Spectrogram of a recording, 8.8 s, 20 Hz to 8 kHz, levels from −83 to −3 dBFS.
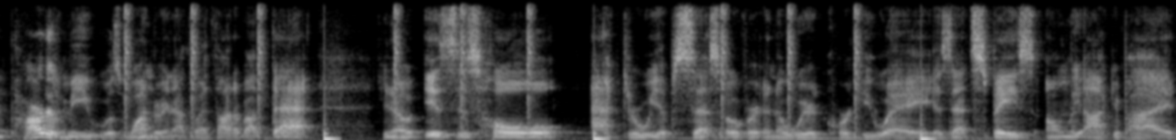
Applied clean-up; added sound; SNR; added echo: none; Hi-hat; 4 dB; reverberation time 0.2 s.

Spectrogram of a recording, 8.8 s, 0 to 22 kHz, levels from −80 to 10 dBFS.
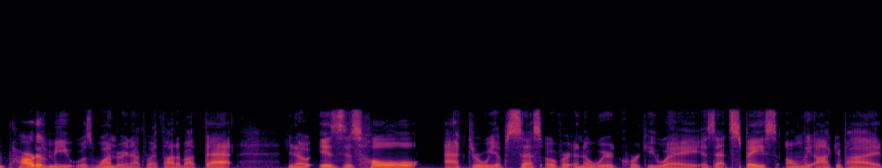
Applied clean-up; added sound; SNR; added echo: none; none; none; none.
